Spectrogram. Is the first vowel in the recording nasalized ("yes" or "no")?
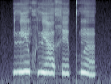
yes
